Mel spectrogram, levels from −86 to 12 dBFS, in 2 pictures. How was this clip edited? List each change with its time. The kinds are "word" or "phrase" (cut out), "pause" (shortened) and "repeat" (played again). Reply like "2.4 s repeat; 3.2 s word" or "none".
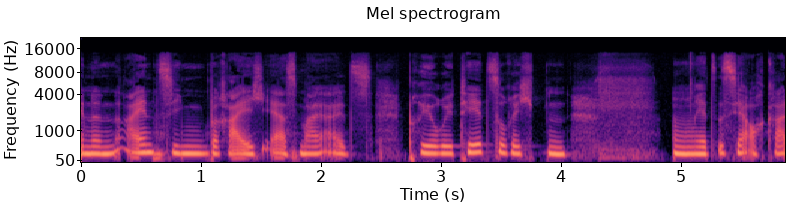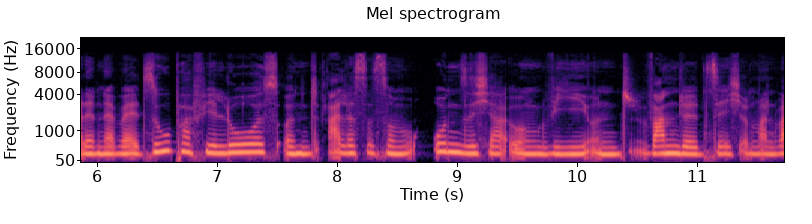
none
